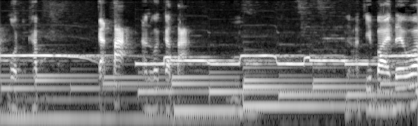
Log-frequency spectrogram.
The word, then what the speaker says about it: กตะ: กตะ อธิบาย ได้ ว่า อักษร ที่ ไม่ มี เครื่อง หมาย ใด อยู่ บน หรือ ล่าง และ ไม่ มี สระ ใด ๆ กำกับ ให้ อ่าน ออก เสียง เป็น สระ อะ ทุก ตัว เช่น ถะ ให้ อ่าน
